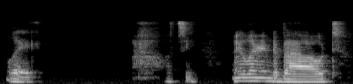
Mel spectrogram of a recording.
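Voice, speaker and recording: A man's voice: mid-range voice, fairly even intonation, very slow. A young man talks through a solo podcast in an easy, chatty way. He often tosses in rhetorical asides and corrects himself mid-sentence. The recording sounds a bit dull and lo-fi. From United States. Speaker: podcast host.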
